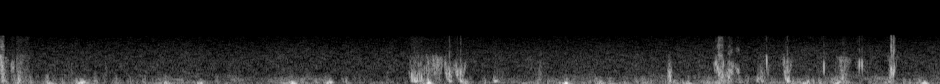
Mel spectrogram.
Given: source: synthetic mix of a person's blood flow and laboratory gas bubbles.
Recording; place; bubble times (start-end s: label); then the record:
Doppler ultrasound of blood flow; subclavian vein
0.00-0.30 s: bubbles
4.08-4.67 s: bubbles
4.92-5.01 s: bubbles
7.13-7.40 s: bubbles
7.56-7.70 s: bubbles
7.81-7.93 s: bubbles
8.20-8.27 s: bubbles
8.34-8.51 s: bubbles
8.56-8.66 s: bubbles
8.87-8.98 s: bubbles
From the record:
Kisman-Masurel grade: 222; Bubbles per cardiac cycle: several, 3 to 8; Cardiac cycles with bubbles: 10 to 50%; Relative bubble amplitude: moderate (0.250 to 0.450); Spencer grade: 2 (many but less than half of the cardiac periods contain bubble signals, singularly or in groups); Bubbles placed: anywhere in the cardiac cycle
